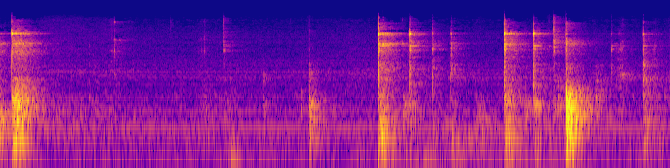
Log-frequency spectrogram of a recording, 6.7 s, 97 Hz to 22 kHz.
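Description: A hammer taps out old rivets from an AK47 trunnion, giving a series of sharp metallic strikes, sparse at first and then a quicker cluster of hits, fairly faint and close.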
